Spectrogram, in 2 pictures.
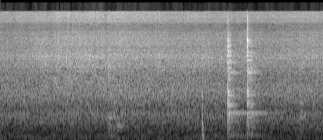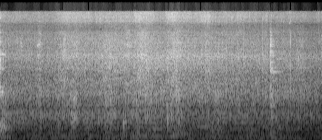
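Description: Onion paste and ginger-garlic paste fry in a pan for a duck egg korma. A soft, steady sizzle runs throughout, broken by a few sharp clinks and scrapes from stirring, and nobody speaks.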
